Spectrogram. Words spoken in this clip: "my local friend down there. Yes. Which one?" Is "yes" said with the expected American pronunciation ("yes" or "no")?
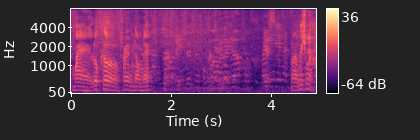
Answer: no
